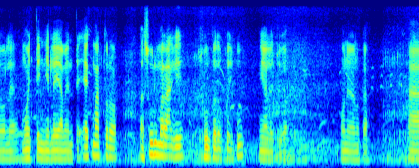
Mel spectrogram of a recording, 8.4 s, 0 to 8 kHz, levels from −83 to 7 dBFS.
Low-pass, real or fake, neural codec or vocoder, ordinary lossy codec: 7.2 kHz; real; none; none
